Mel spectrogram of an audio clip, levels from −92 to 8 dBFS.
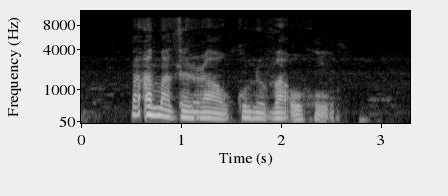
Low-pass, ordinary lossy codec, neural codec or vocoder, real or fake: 9.9 kHz; AAC, 64 kbps; vocoder, 22.05 kHz, 80 mel bands, WaveNeXt; fake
